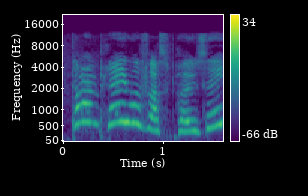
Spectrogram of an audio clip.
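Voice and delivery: put-on a child bursting with fun calling a friend over; excited call. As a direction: call out eagerly to come play. Pip calls Posy to play.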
